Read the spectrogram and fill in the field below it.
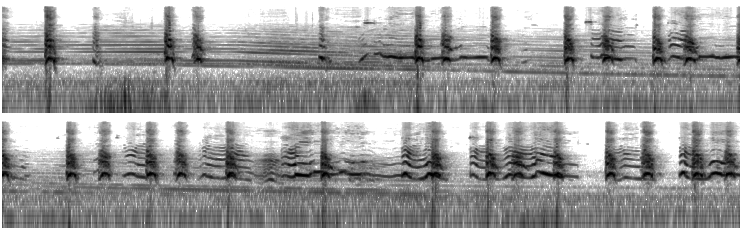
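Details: Dog howling along with Saturday noon tornado sirens, its wavering, quavering howls repeated many times over a long, slowly falling siren tone, with sharp clicking knocks throughout.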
